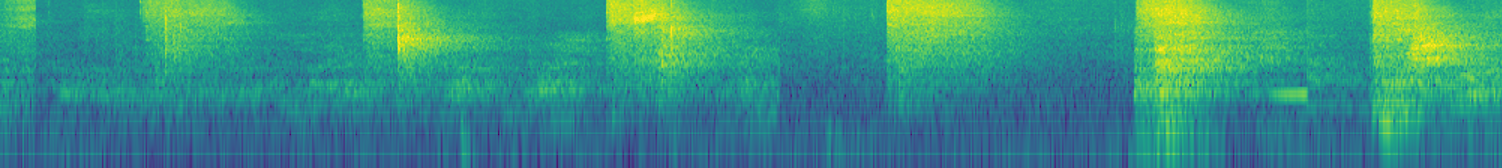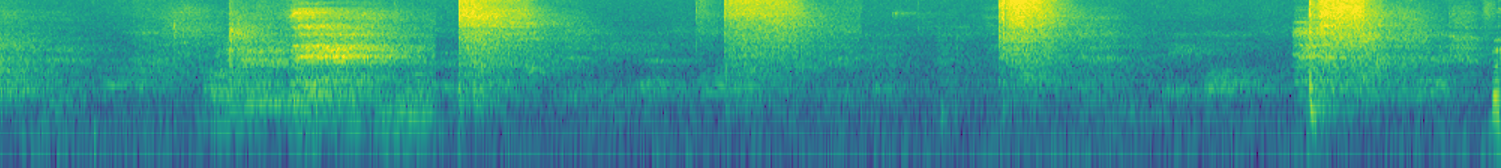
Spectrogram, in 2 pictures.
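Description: A man breathes out hard with effort.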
